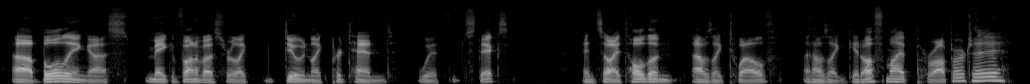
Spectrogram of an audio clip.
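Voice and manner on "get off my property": bad, slow, put-on tough-guy Scottish accent. Retelling telling a bully to leave: imitating own tough Scottish accent. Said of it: "I tried to do a Scottish accent and all, all tough".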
